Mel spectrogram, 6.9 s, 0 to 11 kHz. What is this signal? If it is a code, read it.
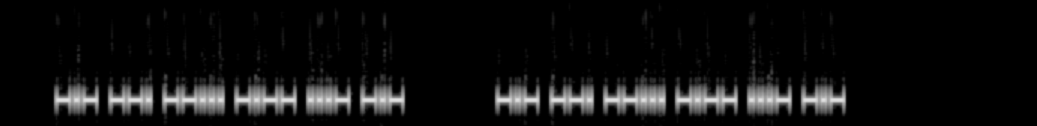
Morse code, heard as a keyed tone, about 40 wpm, 700 Hz. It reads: KG7YVK KG7YVK
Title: USA Call Signs - 6 Characters - Repeated 2x - 40wpm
